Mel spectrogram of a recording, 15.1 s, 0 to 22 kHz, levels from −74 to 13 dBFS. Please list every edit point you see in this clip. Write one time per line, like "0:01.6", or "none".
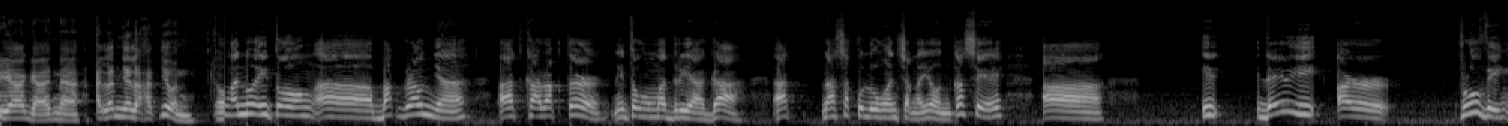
0:02.2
